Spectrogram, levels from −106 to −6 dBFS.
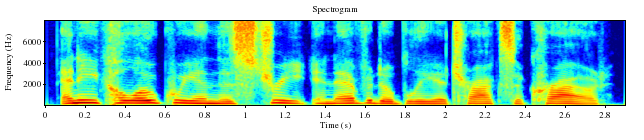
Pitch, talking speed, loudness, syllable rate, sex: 210 Hz, 185 wpm, -18 LUFS, 6.3 syllables/s, female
